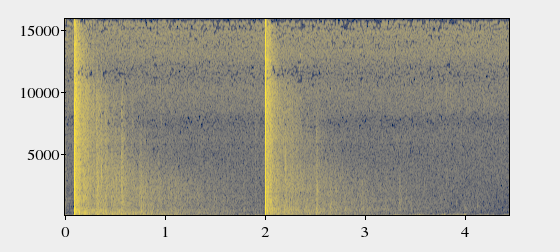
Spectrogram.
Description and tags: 019 Fireworks, Wind
Date: ~12.2015 & ~12.2016
Details:
Recorded loudest firecrackers & fireworks I have ever heard, a bit too close. Surrounded by "Paneláks" (google it) creating very nice echo.
Bang, Boom, Explosion, Firecrackers, Fireworks, Loud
